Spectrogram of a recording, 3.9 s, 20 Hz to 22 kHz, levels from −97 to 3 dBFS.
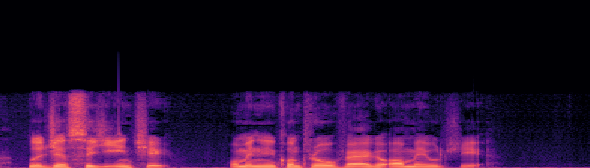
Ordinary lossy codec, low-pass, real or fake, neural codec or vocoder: AAC, 64 kbps; 9.9 kHz; fake; autoencoder, 22.05 kHz, a latent of 192 numbers a frame, VITS, trained on many speakers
